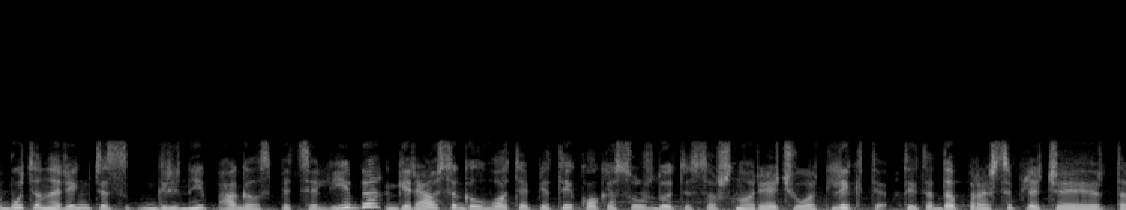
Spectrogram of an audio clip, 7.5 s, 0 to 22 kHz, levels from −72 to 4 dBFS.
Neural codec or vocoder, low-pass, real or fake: vocoder, 24 kHz, 100 mel bands, Vocos; 7.2 kHz; fake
